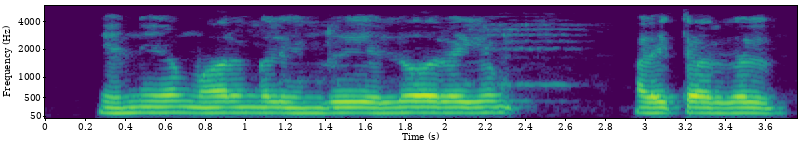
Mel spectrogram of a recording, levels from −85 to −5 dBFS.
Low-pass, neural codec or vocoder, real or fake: 5.4 kHz; none; real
